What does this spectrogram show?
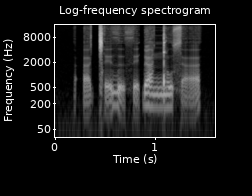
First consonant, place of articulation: glottal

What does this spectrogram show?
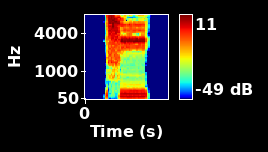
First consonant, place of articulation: labial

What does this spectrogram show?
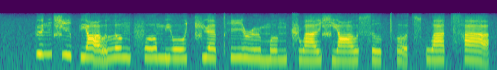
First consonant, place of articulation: labial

